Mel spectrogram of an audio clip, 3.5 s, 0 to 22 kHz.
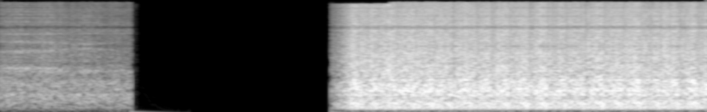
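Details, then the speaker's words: Old Mercedes 230: sharp, fast puffing tick at about 3–4 per second over a loud, raspy idle; exhaust leak at the engine pipe flange, which was made with the wrong flare and does not tighten; new engine pipe needed. "so it's not actually tightening at all it just sort of sits there so I'll have to go get a new engine pipe made we have to deal with the noise until then which is a bit annoying"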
